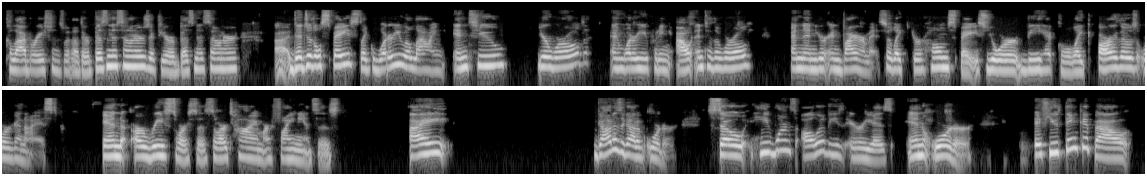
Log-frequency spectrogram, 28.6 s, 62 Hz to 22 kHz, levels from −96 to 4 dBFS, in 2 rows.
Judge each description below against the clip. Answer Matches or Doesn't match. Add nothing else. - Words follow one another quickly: Doesn't match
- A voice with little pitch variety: Doesn't match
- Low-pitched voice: Doesn't match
